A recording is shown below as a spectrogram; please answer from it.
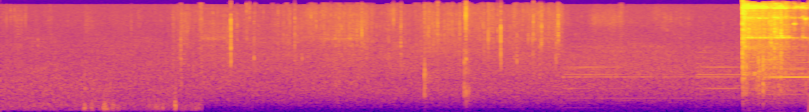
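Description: A disc golf putt hitting the hanging chains of an Innova basket near the end: a sudden loud metallic jingle and rattle of chains that keeps ringing. Before it there are only faint scattered ticks.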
